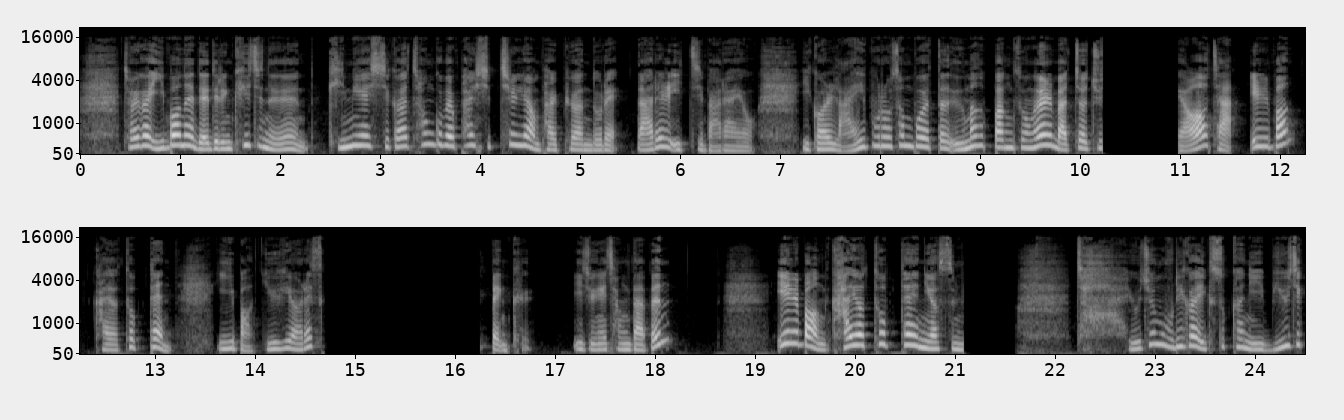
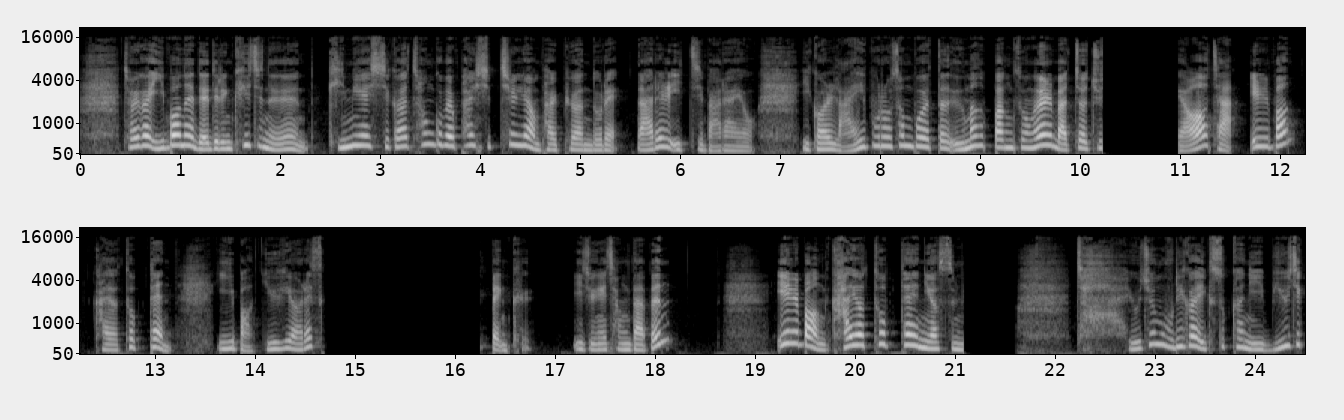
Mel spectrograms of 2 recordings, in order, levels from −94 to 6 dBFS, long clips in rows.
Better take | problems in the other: neither | audio cutting out; at 10 s for 1 s, at 15 s for 1.5 s and at 21 s for 0.5 s; the same in both

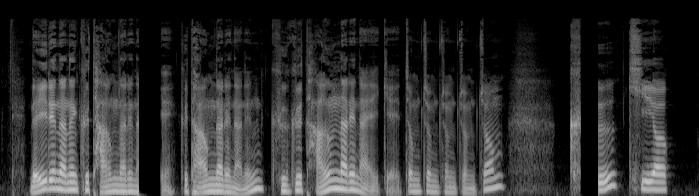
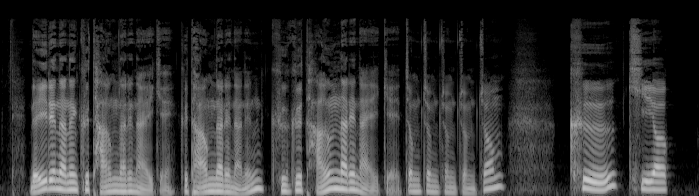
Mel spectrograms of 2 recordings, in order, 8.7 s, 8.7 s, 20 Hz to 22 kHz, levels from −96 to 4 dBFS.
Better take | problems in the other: second | audio cutting out; at 1.5 s and at 7.5 s

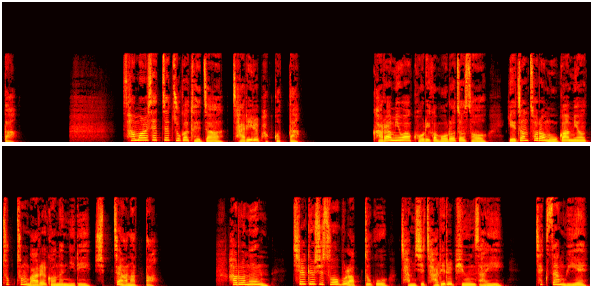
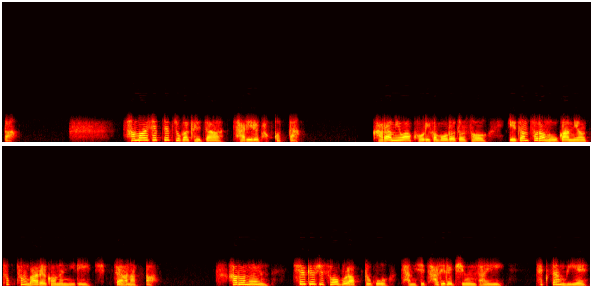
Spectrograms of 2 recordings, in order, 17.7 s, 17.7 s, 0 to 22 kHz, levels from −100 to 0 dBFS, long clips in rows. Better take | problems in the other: first | phone-call audio; nothing above 3.5 kHz

